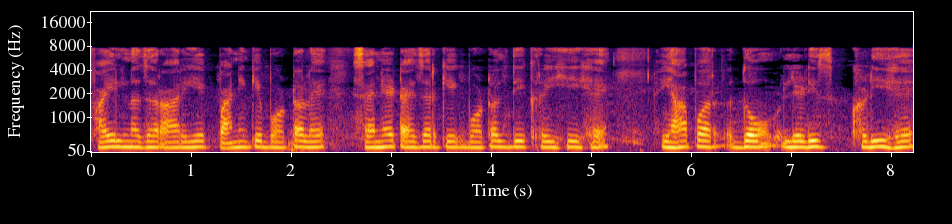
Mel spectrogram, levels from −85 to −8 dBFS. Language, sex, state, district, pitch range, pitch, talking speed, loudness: Hindi, male, Chhattisgarh, Sukma, 160-170 Hz, 165 Hz, 160 wpm, -18 LUFS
